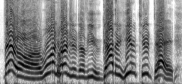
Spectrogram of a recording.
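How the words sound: It is said in a put-on announcer voice.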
